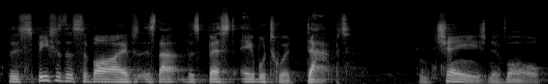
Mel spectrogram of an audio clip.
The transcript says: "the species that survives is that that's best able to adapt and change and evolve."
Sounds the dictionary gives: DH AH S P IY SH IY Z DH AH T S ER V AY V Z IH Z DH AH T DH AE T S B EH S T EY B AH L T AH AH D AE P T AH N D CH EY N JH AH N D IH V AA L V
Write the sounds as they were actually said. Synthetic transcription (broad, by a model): DH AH S P IY SH IY Z DH AH T S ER V AY V Z IH Z DH AH T DH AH T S B EH S T EY B AH L T AH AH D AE P T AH N CH EY N JH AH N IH V AA L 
